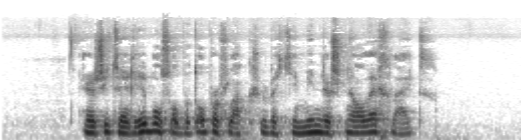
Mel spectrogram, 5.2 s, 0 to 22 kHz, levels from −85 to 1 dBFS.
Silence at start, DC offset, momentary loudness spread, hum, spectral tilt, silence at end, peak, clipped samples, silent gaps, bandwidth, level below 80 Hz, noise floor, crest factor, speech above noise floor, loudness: 0.7 s; under 0.1%; 14 LU; none; -5.5 dB/octave; 0.9 s; -2 dBFS; under 0.1%; none; 14 kHz; -48 dBFS; -59 dBFS; 16 dB; 42 dB; -18 LUFS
